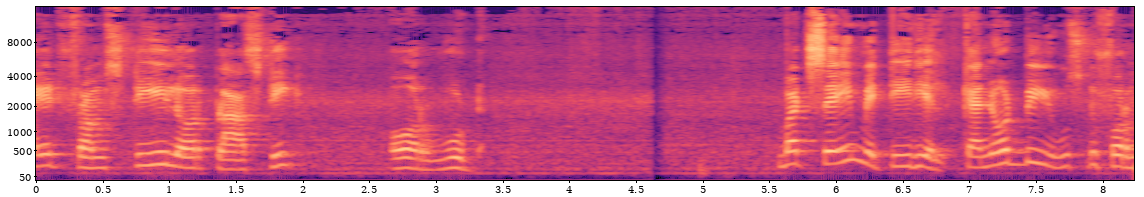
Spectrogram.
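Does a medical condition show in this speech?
No.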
